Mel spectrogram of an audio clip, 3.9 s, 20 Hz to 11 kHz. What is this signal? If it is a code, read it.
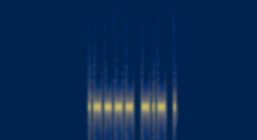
Morse code, heard as a keyed tone, about 29 wpm, 700 Hz. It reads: 1KE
